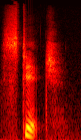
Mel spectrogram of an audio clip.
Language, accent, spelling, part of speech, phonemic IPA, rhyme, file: English, General American, stitch, noun / verb, /stɪt͡ʃ/, -ɪtʃ, En-us-stitch.ogg
- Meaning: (noun) A single pass of a needle in sewing; the loop or turn of the thread thus made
